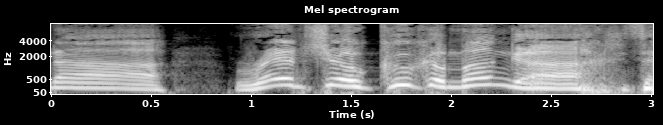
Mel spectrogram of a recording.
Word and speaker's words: Rancho Cucamonga: Let's go out to Jan, who's in Rancho Cucamonga. Am I pronouncing that right? Yes, Jan, that's right.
